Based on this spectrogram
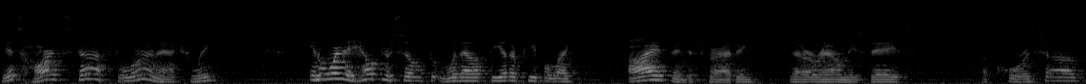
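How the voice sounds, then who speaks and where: Amid noticeable background noise, a man with a fairly high voice talks at a moderate pace, leaving long, frequent pauses. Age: 70s. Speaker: YouTube commentator. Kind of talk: prepared monologue. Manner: halting.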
